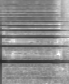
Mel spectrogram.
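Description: A single sustained violin note, B natural played on the E string, rings clear and steady for about a second before fading, with no voices over it.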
